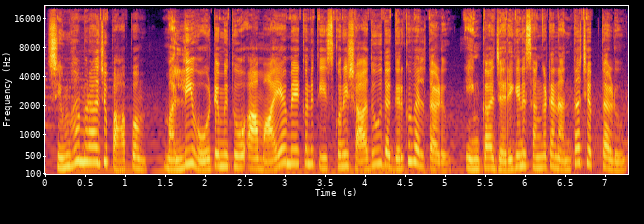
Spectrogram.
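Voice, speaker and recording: A woman's voice: fairly high pitch, animated, normal speed, darkish tone, faint music behind. A woman reading scripted children's story narration as the storyteller.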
